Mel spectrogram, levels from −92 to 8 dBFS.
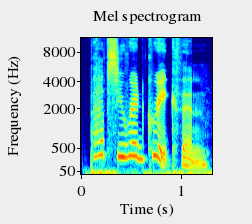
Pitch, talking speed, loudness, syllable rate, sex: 260 Hz, 230 wpm, -17 LUFS, 5.2 syllables/s, female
